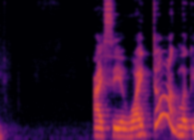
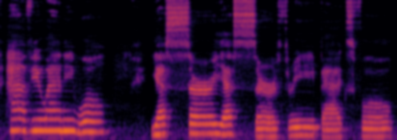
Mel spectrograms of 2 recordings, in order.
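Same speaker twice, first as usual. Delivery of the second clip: lilting nursery-rhyme recitation, higher on the questions; 5 semitones higher, slower than usual. Acted. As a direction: recite it to little ones in a singsong.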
